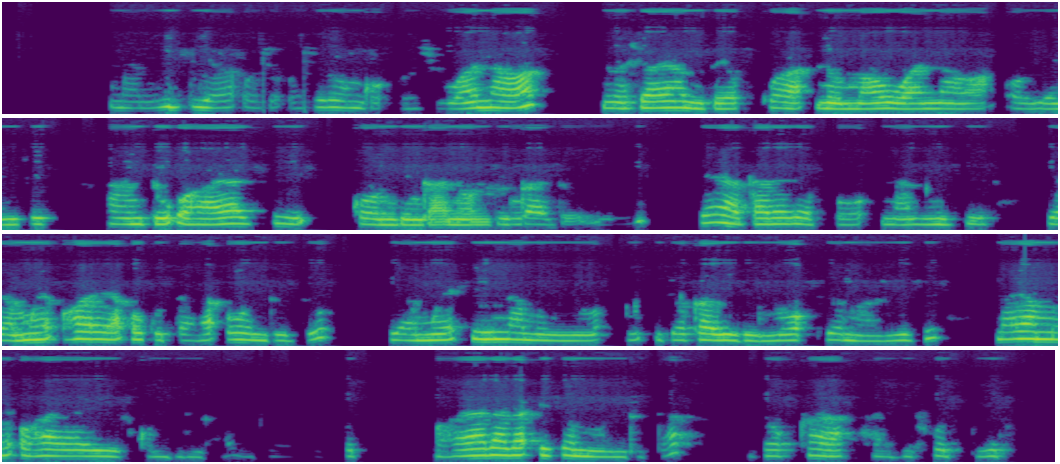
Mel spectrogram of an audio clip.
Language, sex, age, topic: Oshiwambo, female, 25-35, agriculture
